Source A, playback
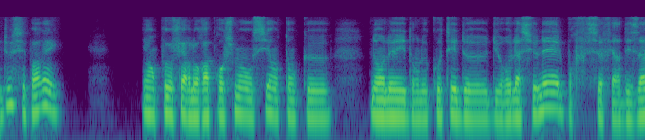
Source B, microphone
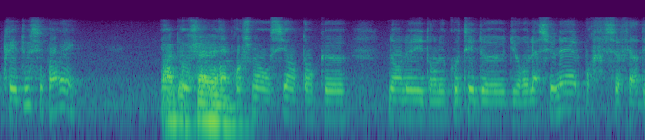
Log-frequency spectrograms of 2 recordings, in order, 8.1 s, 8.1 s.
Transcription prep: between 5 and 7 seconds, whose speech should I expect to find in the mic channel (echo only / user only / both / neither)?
echo only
